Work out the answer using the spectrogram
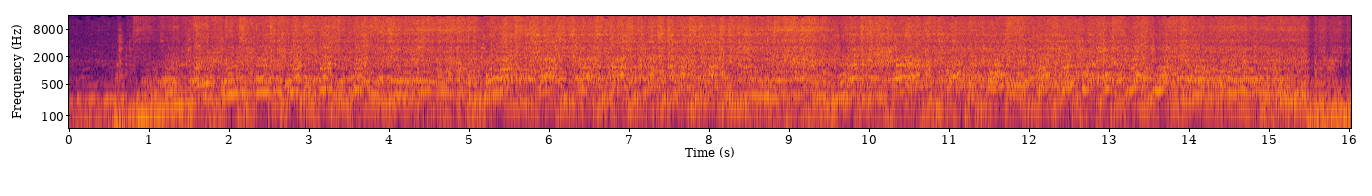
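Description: Drift car's engine revving hard, its pitch rising and falling again and again, over a steady rushing noise.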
